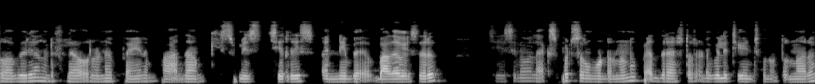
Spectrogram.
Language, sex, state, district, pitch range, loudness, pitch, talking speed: Telugu, male, Andhra Pradesh, Srikakulam, 130-150 Hz, -21 LUFS, 140 Hz, 145 wpm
